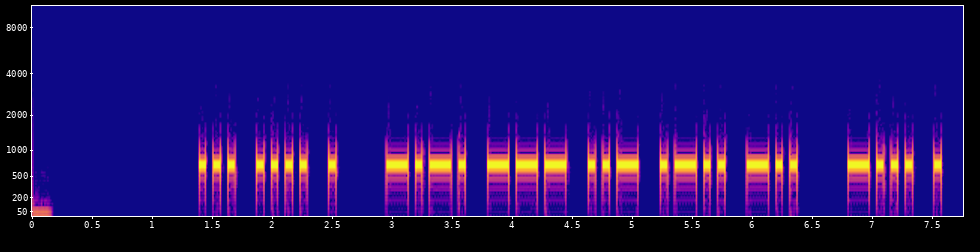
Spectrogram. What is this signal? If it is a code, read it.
Morse code, heard as a keyed tone, about 20 wpm, 700 Hz. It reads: SHE COULD BE
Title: Sentences from Top 1000 Words - Review Part 4 - 20wpm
